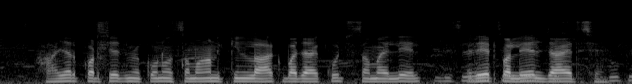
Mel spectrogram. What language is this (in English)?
Maithili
